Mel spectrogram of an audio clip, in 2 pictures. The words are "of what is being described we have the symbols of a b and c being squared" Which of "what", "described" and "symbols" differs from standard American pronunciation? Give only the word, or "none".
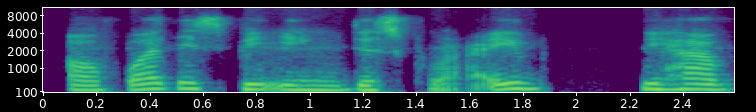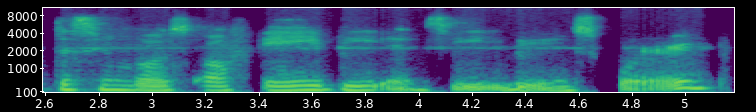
symbols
